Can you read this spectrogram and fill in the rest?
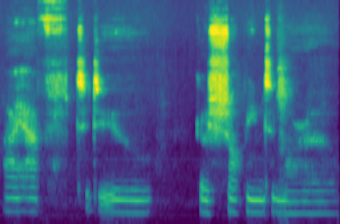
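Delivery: soft, drowsy, spaced-out words; slow, pausing between words. Shown as a demonstration. Coach models a to-do list thought, slow with pauses. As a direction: let each phrase drift out slowly and softly. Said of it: "you pause between each words".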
